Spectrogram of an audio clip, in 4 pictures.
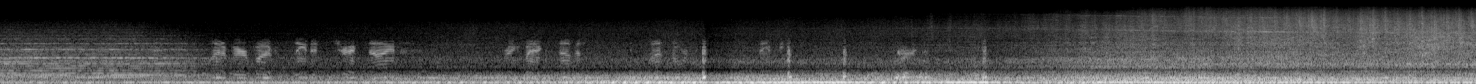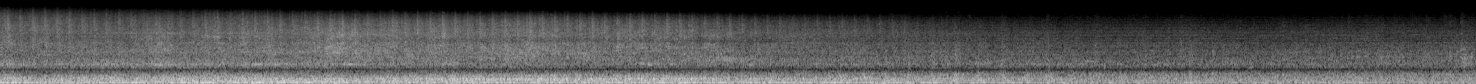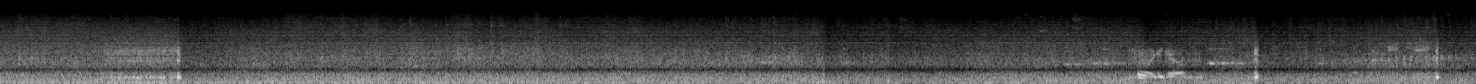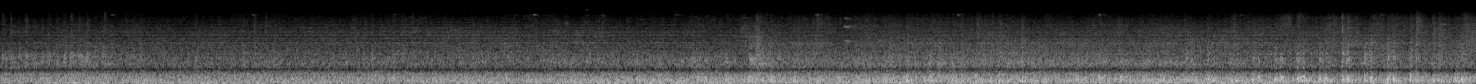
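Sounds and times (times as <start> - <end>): freight train rolling past: 0.0 - 59.0.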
